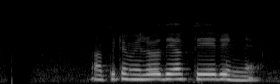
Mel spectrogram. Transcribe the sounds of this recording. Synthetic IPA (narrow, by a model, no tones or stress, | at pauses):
apiʈəmeloəd̪ejak̚t̪eːɾenːɛ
